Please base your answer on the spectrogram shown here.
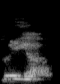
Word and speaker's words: griot: The Seattle, GRIOT is griot. So it sounds like griot, but it's griot. So the T is silent.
